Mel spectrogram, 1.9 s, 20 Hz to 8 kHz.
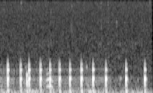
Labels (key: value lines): label: biophony, knock croak
recorder: SoundTrap 300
